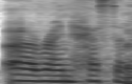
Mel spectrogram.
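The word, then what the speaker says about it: Rheinhessen: Is that you pronounce it Rhine-Hessen or Rhine-Heisen? – Rhine-Hessen, I think. Rhine-Hessen. I think you're right, yeah.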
